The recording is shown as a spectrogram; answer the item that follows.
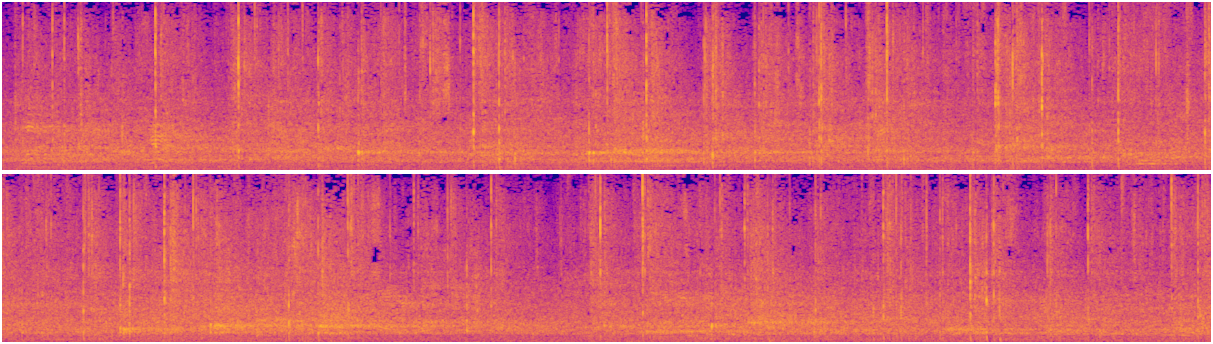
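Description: Pickleball paddles striking a hard plastic ball, many short sharp pops scattered through, some from the rally at hand and others from neighbouring courts, over a steady background of many people's voices.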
